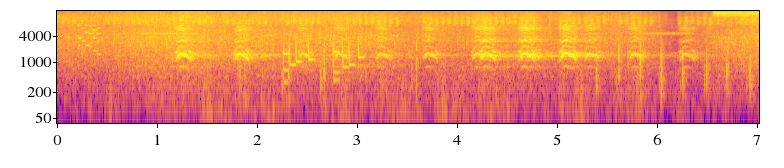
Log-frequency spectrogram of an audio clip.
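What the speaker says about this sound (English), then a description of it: "A lot of birds here." Crows cawing in the video game Paradise Killer, a series of harsh, repeated caws in irregular bursts over a faint trickling ambience, fairly close and clear.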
